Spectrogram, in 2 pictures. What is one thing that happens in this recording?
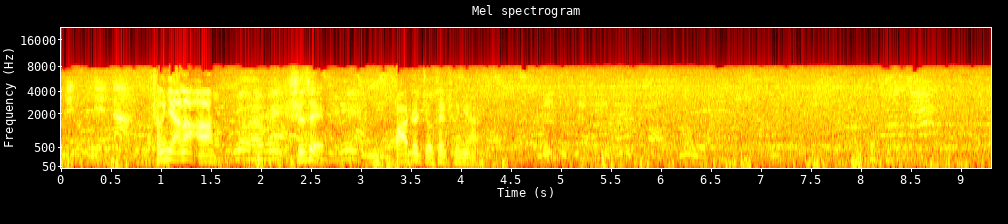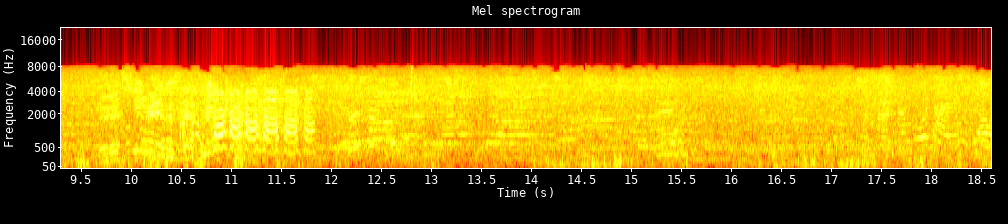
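A crowd of people chatters outdoors in the background.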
